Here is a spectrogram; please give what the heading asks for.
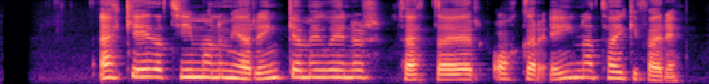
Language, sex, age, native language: Icelandic, female, 40-49, Icelandic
